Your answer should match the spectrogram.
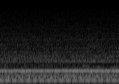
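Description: Air fryer running while it cooks: its fan motor gives a steady hum with one steady whine-like tone above it.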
